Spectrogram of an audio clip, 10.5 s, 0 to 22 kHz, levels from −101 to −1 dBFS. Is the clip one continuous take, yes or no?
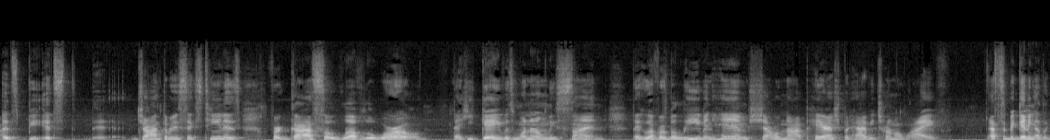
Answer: no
